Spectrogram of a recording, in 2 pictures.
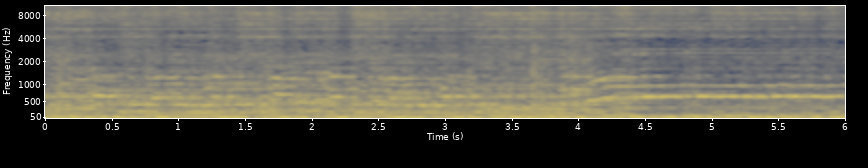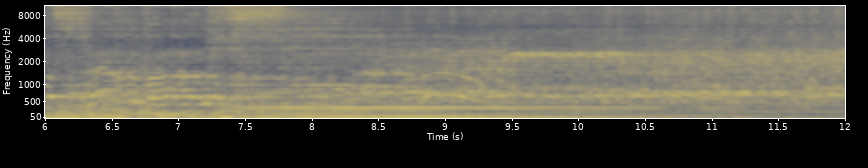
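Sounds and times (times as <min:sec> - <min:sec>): crowd noise: 0:00.0 - 0:12.0
live rock band playing: 0:00.0 - 0:12.0.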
